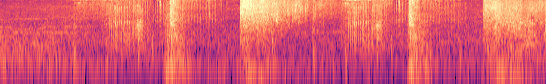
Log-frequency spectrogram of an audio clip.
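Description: Flames burst with loud, whooshing blasts.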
